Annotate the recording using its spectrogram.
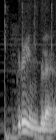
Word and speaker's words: Grimble: Greenball si scrive. Grimble, esatto, Grimble.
